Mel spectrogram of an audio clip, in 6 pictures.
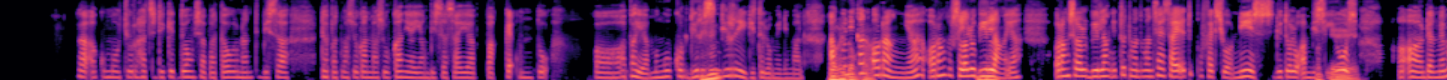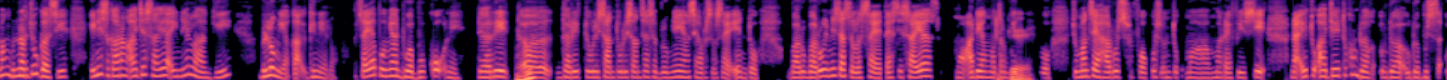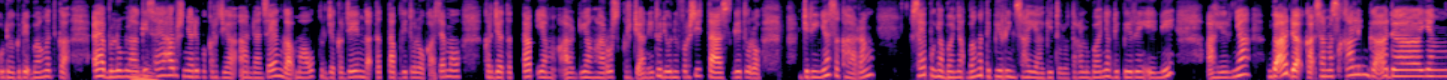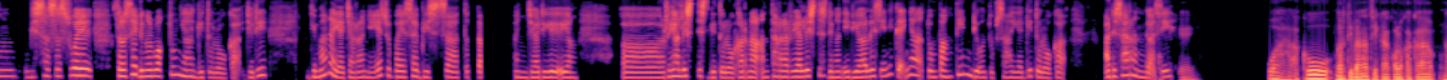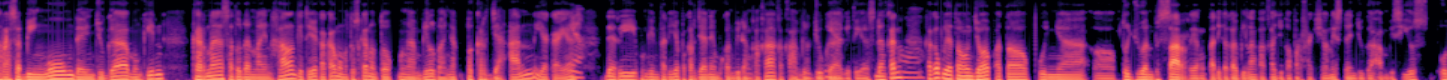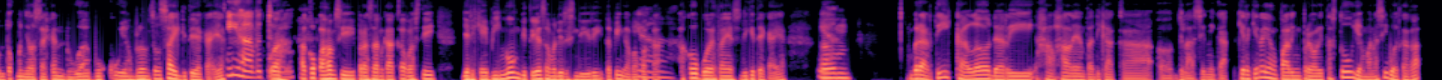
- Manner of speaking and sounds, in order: tsk
- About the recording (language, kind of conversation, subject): Indonesian, advice, Bagaimana cara menetapkan tujuan kreatif yang realistis dan terukur?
